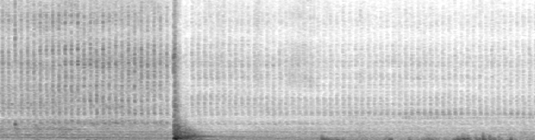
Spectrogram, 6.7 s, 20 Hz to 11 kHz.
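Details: Renault Scenic II K4M 1.6 with automatic, 202,000 km: idling with regular low tapping, then one loud bang and scattered dull thuds from below, appearing as engine warms; bottom-end knock, cause unknown.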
